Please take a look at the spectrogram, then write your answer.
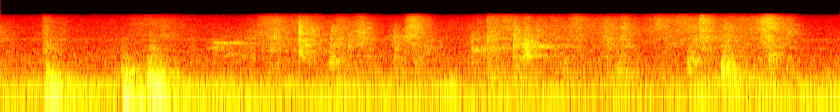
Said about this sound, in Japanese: ドア閉めて、なんで開けてんの？寒い。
